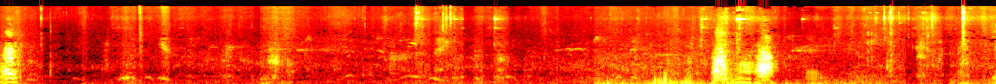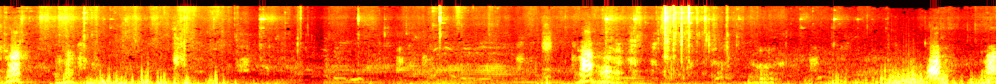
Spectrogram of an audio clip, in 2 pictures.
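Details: German Shorthaired Pointer, huskies and a wolf dog wrestling and racing through a dog park; after a quiet start, scattered harsh barks and growls come in bursts amid heavy low rumbling of movement and some human voices.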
